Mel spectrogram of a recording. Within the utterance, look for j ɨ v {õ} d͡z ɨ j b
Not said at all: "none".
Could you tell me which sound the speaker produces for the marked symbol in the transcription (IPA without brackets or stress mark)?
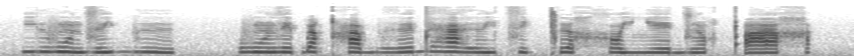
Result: õ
